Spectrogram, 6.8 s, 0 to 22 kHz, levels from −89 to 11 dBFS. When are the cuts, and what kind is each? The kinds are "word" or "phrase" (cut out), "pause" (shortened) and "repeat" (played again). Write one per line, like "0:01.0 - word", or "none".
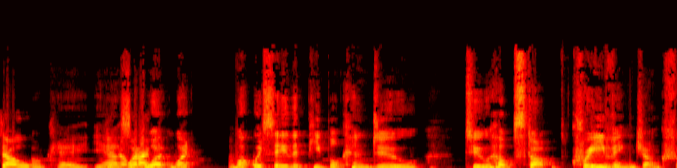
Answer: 0:01.3 - word
0:02.3 - word
0:02.6 - word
